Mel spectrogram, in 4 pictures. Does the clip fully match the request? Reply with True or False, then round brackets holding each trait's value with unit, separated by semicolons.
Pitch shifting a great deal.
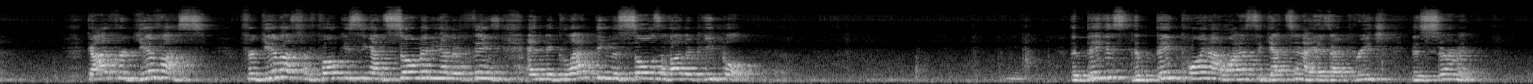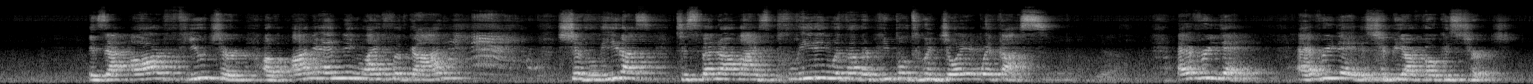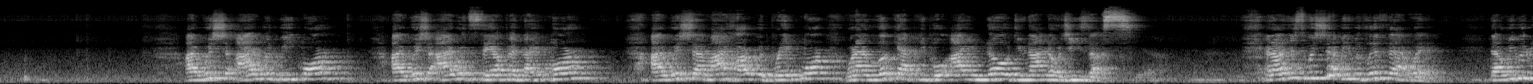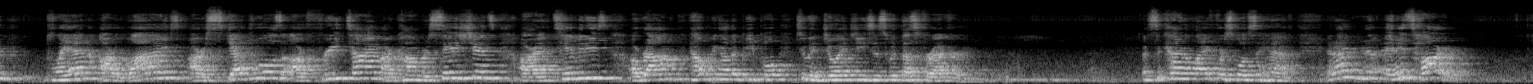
False (4.0 semitones)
